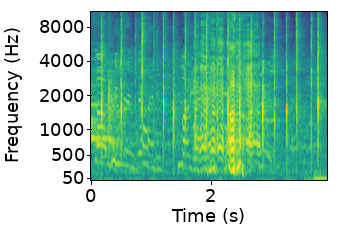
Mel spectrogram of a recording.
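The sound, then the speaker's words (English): Scattered claps from an audience at a live show at Live Oak in Nashville: sharp, irregular hand claps spaced through the stretch, mixed with talking voices. “Round of applause.”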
